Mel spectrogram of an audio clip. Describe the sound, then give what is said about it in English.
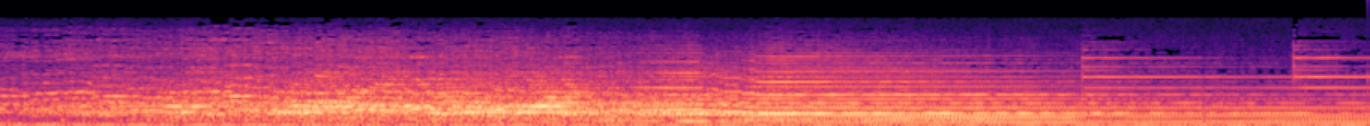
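Bells ring together in a fairly loud, shimmering wash, then settle into long, sustained tones that hang in the air, with one more bright chime near the end. “what are those bells?”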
